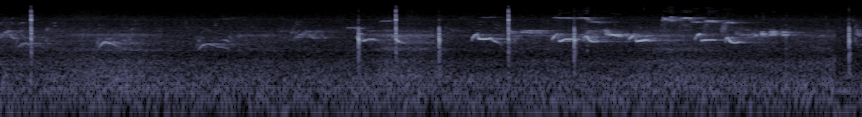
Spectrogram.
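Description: Small birds chirping: many short rising and falling notes, busier in the second half. A few sharp clicks sound in among them.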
